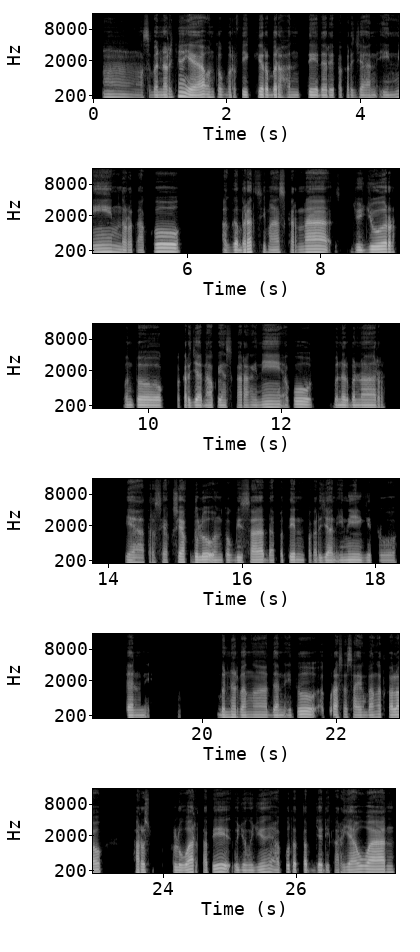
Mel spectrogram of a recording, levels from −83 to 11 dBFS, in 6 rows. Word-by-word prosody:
Mmm, 125 -3 -6
sebenernya 120 +8 0
ya 115 - +7 0.2
untuk 120 0 -5
berpikir 120 +1 -2
berhenti 115 0 -1
dari 110 0 0
pekerjaan 110 0 -7
ini 115 +3 -6 0.3
menurut 115 -2 -2
aku, 155 +8 -4 1.0
agak 110 +3 0
berat 135 +4 +5
sih 125 - -9
Mas 120 +1 -1
karena, 120 +3 -3 0.7
jujur, 125 +4 +5 0.7
untuk 115 -2 +3 0.2
pekerjaan 110 -1 0
aku 110 -1 -3
yang 110 - -3
sekarang 110 0 -5
ini 120 +2 -4 0.3
aku, 120 - -7 0.6
bener-bener. 110 -1 0 0.9
Ya 115 - +1 0.2
terseok-seok 120 +2 -2
dulu 120 0 +4 0.2
untuk 115 0 -5
bisa 110 +2 -2 0.2
dapetin 110 +3 -2
pekerjaan 110 +1 -2
ini 115 +1 +1 0.3
gitu, 110 0 -9 0.8
dan 110 0 0 1.1
Bener 120 0 0
banget 120 0 -2
dan 110 0 -1
itu 125 +3 0
aku - - -20
rasa 125 0 -1
sayang 115 -2 -3
banget 115 +3 -4
kalo, 120 +1 +4 0.5
harus 120 0 0 0.3
keluar 115 +3 +3
tapi 135 +6 +1
ujung-ujungnya 115 +4 -2
aku 125 +5 -6
tetep 125 0 -2
jadi 110 0 -2
karyawan, 125 +3 +4
115 Hz, 115 wpm, -24 LUFS, 110-125 Hz, 1.1 s, ya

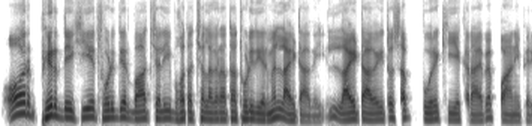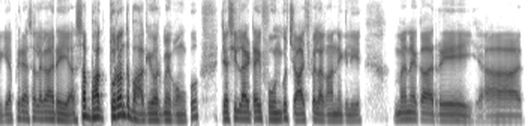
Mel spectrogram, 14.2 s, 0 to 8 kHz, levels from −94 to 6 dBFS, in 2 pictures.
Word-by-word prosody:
और 200 +3 +7 0.2
फिर 170 +5 +8
देखिए 145 0 +1
थोड़ी 135 +2 +1
देर 145 0 0
बात 120 -2 +2
चली 130 0 -1
बहुत 120 +1 -1
अच्छा 120 +1 -2
लग 110 -2 0
रहा 115 0 0
था। 120 - +2
थोड़ी 120 0 +2
देर 105 -2 0
में 120 +5 +2
लाइट 95 - +2
आ 85 -1 -2
गयी। 85 0 -14 0.2
लाइट 105 +2 +5
आ 105 -2 +4
गयी 105 +2 -1
तो 135 - -1
सब 130 +3 -1 0.2
पूरे 110 +2 0
किये 105 -1 -4
कराये 95 -1 -1
पे 135 - -3
पानी 95 -1 -2
फिर 95 - -9
गया, 100 +2 -7
फिर 135 -2 -4
ऐसा 120 +2 -5
लगा, 120 0 -1
"अरे 110 -2 0
यार" 95 0 -2
सब 170 -2 +6
भाग 145 -1 +6
तुरंत 180 +3 +6
भागे 100 +2 -1
और 105 -2 0
मैं 105 - 0
कहूँ 95 0 -7
को 155 +2 -7 0.3
जैसी 120 +3 0
लाइट 120 -2 +2
आई 125 - +3
फ़ोन 110 -1 -1
को 130 - -3
चार्ज 100 0 +1
पे - - -1
लगाने 100 -1 -3
के 95 - -12
लिए। 95 +1 -9 0.5
मैंने 115 0 -3
कहा, 110 0 -1
"अरे 100 -1 -3 0.4
यार।" 85 +1 -5
110 Hz, 240 wpm, -22 LUFS, 100-130 Hz, 0.5 s, फिर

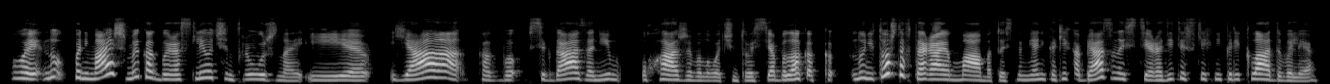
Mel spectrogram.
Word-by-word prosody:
Ой, 270 -3 +2
ну, 315 +6 -5
понимаешь, 315 - +3
мы 285 +7 -3
как 320 -5 +1
бы 235 0 -2
росли 230 +5 -3
очень 285 -8 -5
дружно. 220 -6 -5
И 195 -1 -3 0.2
я 230 +9 +6
как 200 -3 -10
бы 205 +1 -7
всегда 230 +6 +2
за 205 -3 -5
ним 225 +2 -6 0.2
ухаживала 210 -4 0
очень. 175 0 -9
То 180 - -10
есть, 180 +2 -9
я 210 - 0
была 210 +5 +1
как, 215 -3 -6
э, - - -7 0.2
ну, 250 +5 -4
не 270 -3 -3
то, 450 - +6
что 455 -4 0
вторая 235 - +4
мама. 205 -4 +2
То 175 - -11
есть, 175 - -13
на 220 - -11
меня 215 +2 -6
никаких 235 +2 -8
обязанностей 240 -1 0
родительских 240 +4 -6
не 240 - -8
перекладывали. 220 -8 -1
225 Hz, 175 wpm, -23 LUFS, 200-255 Hz, 0.2 s, я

